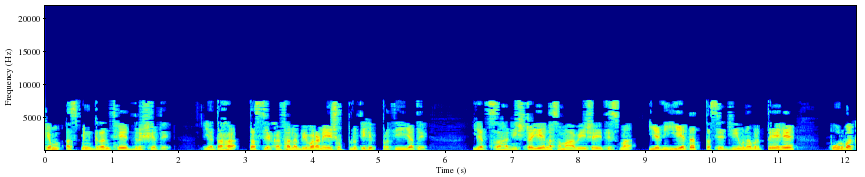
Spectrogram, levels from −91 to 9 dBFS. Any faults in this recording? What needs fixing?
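The speech was most likely squeezed through AAC-LC compression at a very low bitrate, and the damage is heavy across the whole clip. Too few bits per frame force the encoder to lower its cut-off and discard or crudely approximate weaker spectral detail, which points to something in the region of 16 kbps. Nothing remains above 7.6 kHz, so sibilants sound dull and blunted, and sustained sounds take on a smeared, warbling texture. To prevent it, keep an uncompressed or high-bitrate master and encode at a substantially higher AAC bitrate.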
